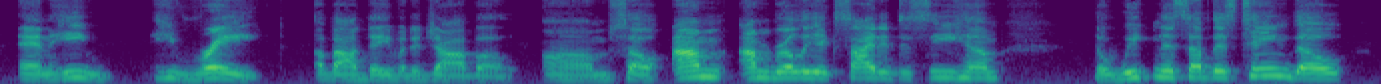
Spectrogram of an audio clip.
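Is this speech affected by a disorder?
No.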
